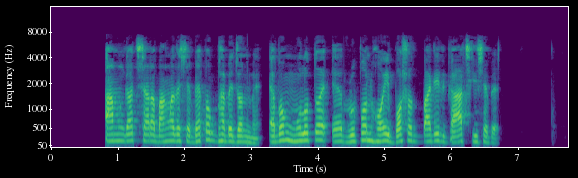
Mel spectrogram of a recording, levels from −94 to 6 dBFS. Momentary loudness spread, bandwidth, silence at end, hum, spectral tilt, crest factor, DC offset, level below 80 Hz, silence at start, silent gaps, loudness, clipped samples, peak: 6 LU; 7.4 kHz; 1.05 s; none; -6 dB/octave; 18 dB; under 0.1%; -58 dBFS; 0.8 s; none; -17 LUFS; under 0.1%; 0 dBFS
